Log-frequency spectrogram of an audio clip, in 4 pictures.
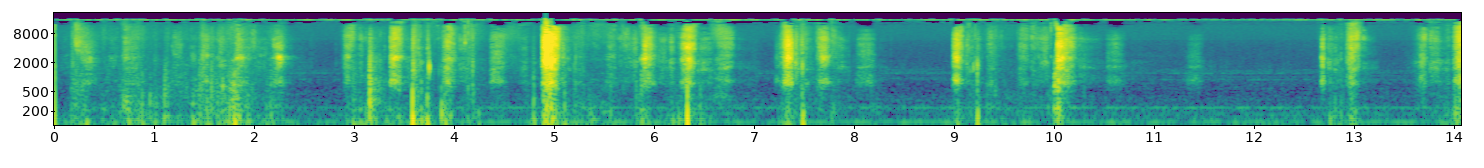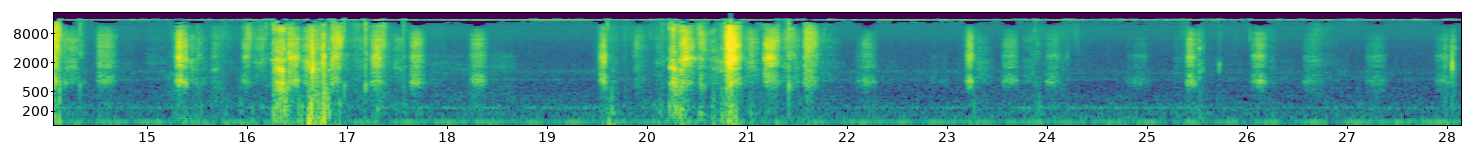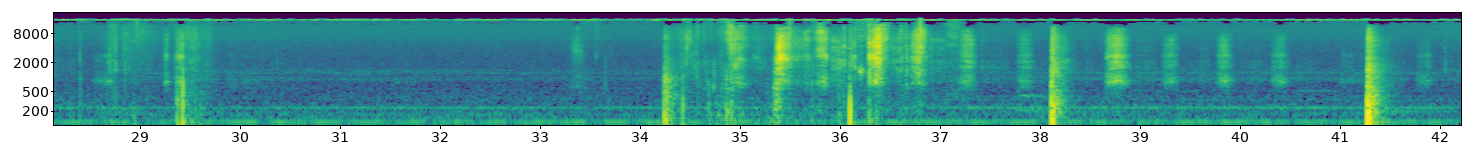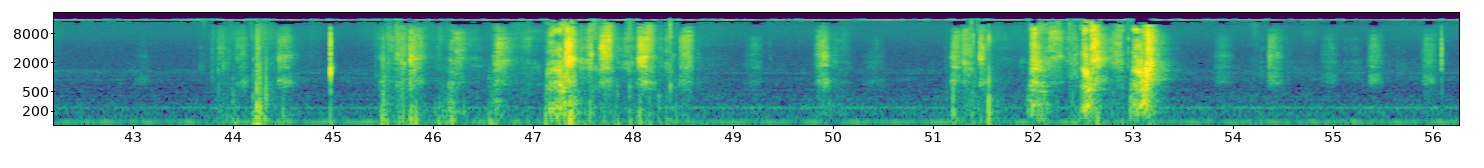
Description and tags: SonyECMDS70PWS shaggy
digital, microphone, electet, test, dog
